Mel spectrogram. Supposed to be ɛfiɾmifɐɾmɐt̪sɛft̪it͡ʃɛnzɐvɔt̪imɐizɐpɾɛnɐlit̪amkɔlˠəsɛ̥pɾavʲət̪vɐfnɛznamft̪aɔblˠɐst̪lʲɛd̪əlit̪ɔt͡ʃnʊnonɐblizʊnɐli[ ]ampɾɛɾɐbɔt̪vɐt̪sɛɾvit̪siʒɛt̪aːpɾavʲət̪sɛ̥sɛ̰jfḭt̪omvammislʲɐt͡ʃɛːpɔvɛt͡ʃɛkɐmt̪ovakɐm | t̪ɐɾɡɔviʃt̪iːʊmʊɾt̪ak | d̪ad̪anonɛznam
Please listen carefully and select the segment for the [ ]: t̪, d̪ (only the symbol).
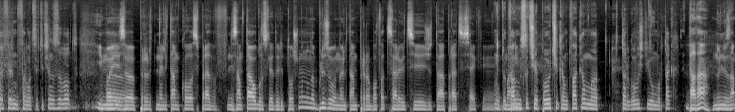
t̪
